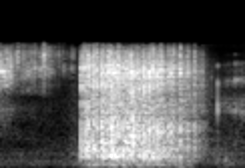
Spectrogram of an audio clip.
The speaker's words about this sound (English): So I need a lot more dice than I'm trying to roll right now to cast this, because you get a lot more dice than that.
